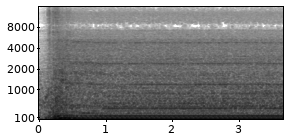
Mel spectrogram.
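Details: Honda Gold Wing started by the emergency start procedure without the smart key: cranks and catches within half a second, then settles into a smooth, even low idle with no misses or knocks.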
